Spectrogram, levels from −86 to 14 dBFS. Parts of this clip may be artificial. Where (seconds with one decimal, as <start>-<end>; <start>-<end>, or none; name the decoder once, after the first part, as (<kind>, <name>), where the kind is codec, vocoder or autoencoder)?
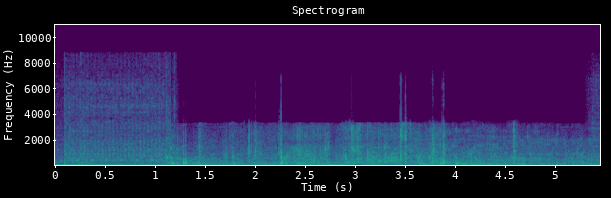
3.6-5.0 (codec, DAC)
